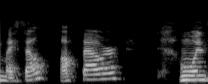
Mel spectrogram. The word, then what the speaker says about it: Hoefbauer: as somebody with a weird last name myself Hof Bower no one says my name right until I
